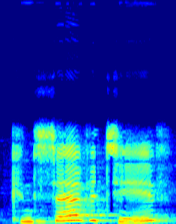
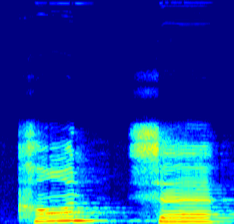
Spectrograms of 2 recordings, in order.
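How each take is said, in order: First: Said in the usual way. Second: "conservative" very slowly as con, ser, va, tive; a clear pause between all four beats of "conservative"; syllable by syllable. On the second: Shown as a demonstration. Teacher counting four syllables, "conservative" chopped into con-ser-va-tive. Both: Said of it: "four syllables".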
